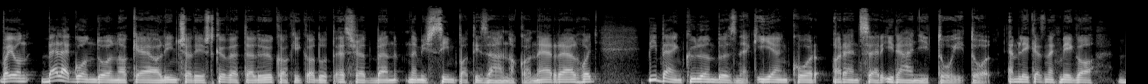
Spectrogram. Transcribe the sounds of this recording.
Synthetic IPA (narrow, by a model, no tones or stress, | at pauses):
vɒjo̞mbɛlɛɡo̞nd̪o̞lnɒkɛɒlint͡ʃɛleːʃt̪kø̞vɛt̪ɛløːkɒkikɒd̪o̞t̪ːɛʃɛd̪bɛnːɛmiʃsimpɒt̪izaːlnɒkɒnɛrːɛlɦo̞ɟmibɛŋkylø̞mbø̞znɛ̰kijɛŋko̞ɾɒɾɛnt̪sɛɾiɾaːɲiːt̪oːjḭt̪o̰ːlɛmleːkɛznɛkmeːɡɒ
